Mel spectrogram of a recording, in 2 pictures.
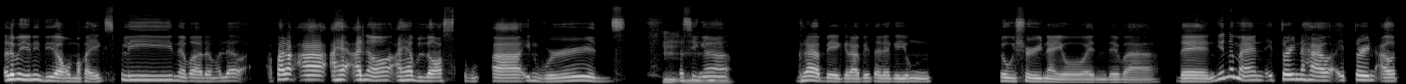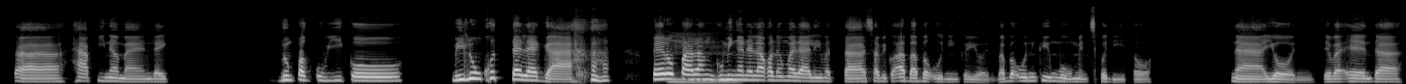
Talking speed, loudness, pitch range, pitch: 165 wpm, -23 LUFS, 140-200 Hz, 160 Hz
